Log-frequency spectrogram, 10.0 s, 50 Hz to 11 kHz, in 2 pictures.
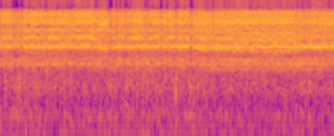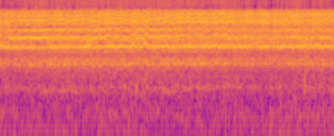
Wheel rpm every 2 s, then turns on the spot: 240, 220, 220, 210, 230.
none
